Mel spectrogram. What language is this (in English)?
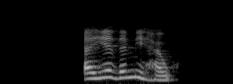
Kabyle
